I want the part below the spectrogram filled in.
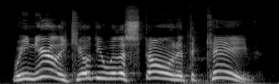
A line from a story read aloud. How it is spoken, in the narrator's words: he cried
